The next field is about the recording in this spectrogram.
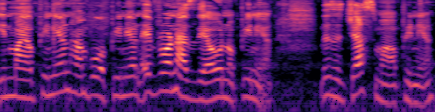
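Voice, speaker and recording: Somewhat breathy, a woman speaks with ordinary pitch variation on a very clean recording with a silent background. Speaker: author and vlogger. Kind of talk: casual vlog monologue. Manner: halting, many fillers.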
